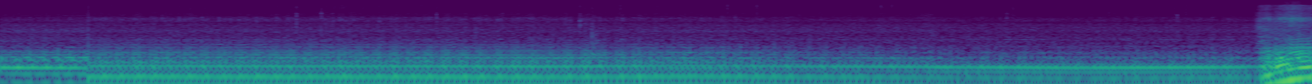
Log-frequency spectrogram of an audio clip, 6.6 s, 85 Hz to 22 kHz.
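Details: Nissan 350Z after replacing broken test pipes with the OEM catalytic converters: steady, smooth idle with an even exhaust drone, no rattle or ticking, then one clean short blip; exhaust healthy.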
